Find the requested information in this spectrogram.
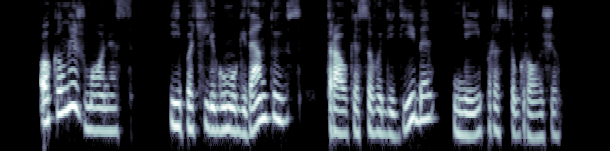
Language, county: Lithuanian, Klaipėda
